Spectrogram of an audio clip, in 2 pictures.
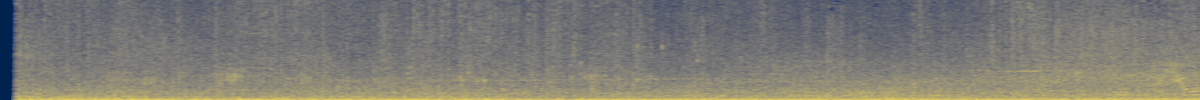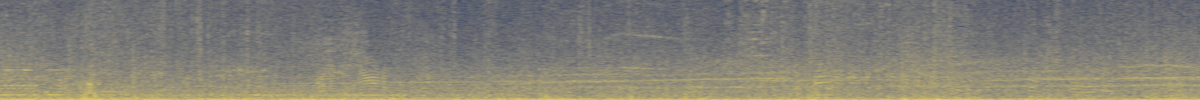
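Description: A tornado roars with deep, rumbling wind.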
